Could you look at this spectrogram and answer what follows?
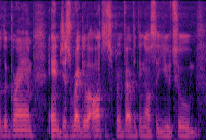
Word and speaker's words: Author Supreem: But Author Supreem, like a book author, so not King Arthur.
